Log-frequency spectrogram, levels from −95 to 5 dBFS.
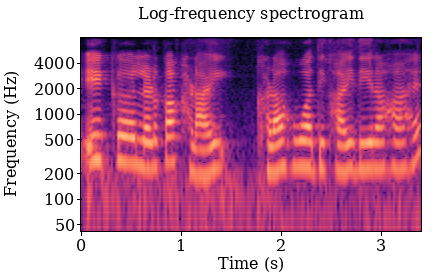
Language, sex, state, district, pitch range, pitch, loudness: Hindi, female, Uttar Pradesh, Ghazipur, 225-265 Hz, 230 Hz, -17 LUFS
